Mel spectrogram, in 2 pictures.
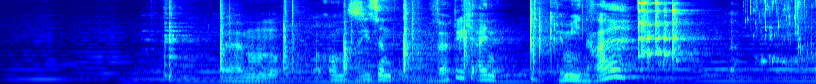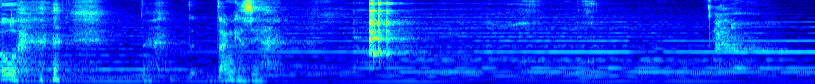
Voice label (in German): Sprechprobe Todesangst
